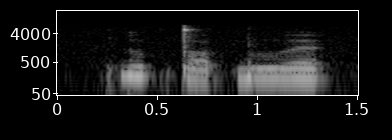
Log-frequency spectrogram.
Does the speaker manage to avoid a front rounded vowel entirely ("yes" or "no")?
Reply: yes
